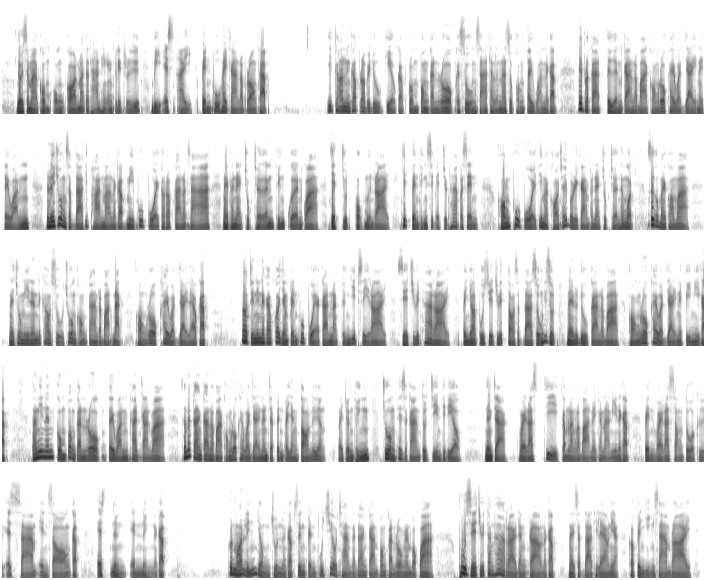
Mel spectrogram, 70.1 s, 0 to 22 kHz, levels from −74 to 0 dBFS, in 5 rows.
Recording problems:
none

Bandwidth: 13.5 kHz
